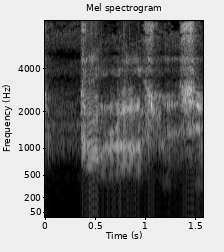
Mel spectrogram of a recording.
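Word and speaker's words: πονηρός: Now we're in John chapter 3, verse 19, and we're down to Poneros.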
